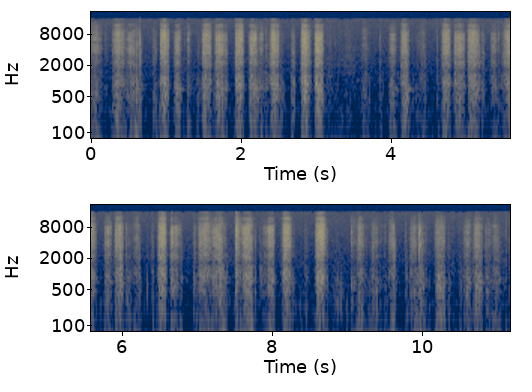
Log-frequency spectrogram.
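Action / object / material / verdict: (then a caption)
scrape / ballpoint pen on lined paper notebook page / paper / none. A ballpoint pen tip scratches across a solid, flat lined paper notebook page while handwriting, giving quick, bright, dry scratching strokes with little low end. The strokes come in short rapid bursts, with a brief quieter gap near the middle while the pen lifts before writing resumes on the same page.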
